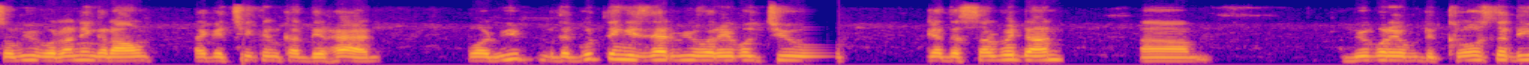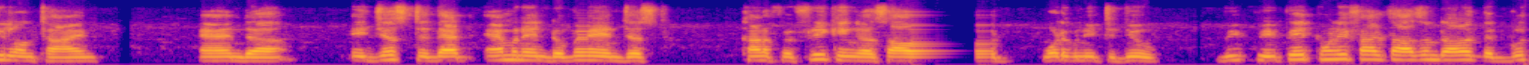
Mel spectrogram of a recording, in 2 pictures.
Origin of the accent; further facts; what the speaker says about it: Dallas, Texas, United States; We are from Dallas, by the way.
